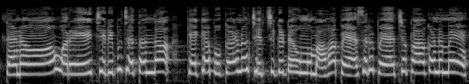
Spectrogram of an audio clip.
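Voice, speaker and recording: A squeaky one-eyed gossip. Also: female voice, a little fast, pushed and bright. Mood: gossipy. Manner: accusing, taunting village gossip. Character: gossiping one-eyed village woman, meddlesome and spiteful.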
